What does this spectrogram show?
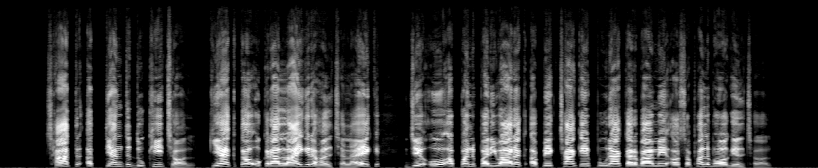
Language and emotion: Maithili, sad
